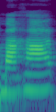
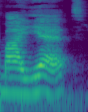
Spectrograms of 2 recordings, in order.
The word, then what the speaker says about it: Ma'at: Let's see what Mahat has for you. I feel like I have to stand up. I feel like I've been sitting for so long. Oof. Okay. Mahat, pronounced Mayet, all right, my bad, is an ancient Egyptian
